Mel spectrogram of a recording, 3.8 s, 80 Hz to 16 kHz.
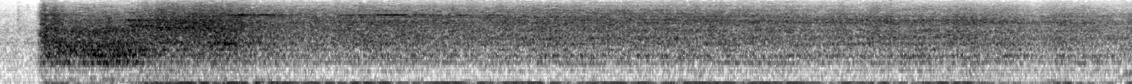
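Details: L67 engine in a drift ute, first start on a newly wired push-button start switch panel, in neutral: catches almost at once and settles into a deep, steady rumble with rising revs, starting and running cleanly.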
